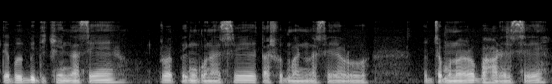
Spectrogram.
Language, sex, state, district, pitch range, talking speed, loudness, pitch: Nagamese, male, Nagaland, Kohima, 80-95 Hz, 215 wpm, -18 LUFS, 85 Hz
